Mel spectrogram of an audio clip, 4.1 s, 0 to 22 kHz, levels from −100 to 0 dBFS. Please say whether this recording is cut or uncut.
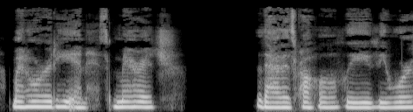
cut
